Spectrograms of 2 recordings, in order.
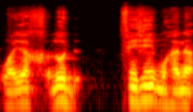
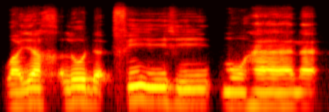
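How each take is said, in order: First: The vowel of hi is short. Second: The vowel of hi is held long. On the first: It follows the usual rule. "Harus dibaca pen pendek ya. ... aslinya" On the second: It is a special exception to the rule. "Cuma ini dibaca panjang"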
